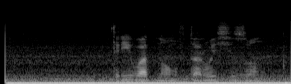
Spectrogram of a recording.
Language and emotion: Russian, neutral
